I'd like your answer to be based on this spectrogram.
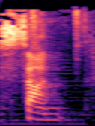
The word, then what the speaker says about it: son: Podsumowując, po angielsku słowa syn i słońce to homofony, czyli wymawia się je identycznie pomimo różnej pisowni. Słońce to the sun, a mój syn to my son.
